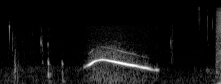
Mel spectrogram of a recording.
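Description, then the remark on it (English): A person whistles one clear, sustained note that swoops up briefly and then glides steadily downward, heard alone, with a few faint clicks before it and a short rustle at the end. “If you want to do like a wolf whistle or whatever you call it, like that would...”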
